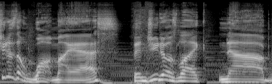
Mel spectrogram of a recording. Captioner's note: air whooshing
